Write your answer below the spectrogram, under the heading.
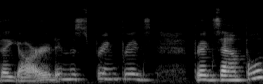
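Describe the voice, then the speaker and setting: A woman is speaking. Her tone sounds dark and mellow. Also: very clean recording, silent background. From northern Alberta, Canada (Cree community). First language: Cree. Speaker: storyteller. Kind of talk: personal reminiscence monologue. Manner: halting, with many fillers.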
